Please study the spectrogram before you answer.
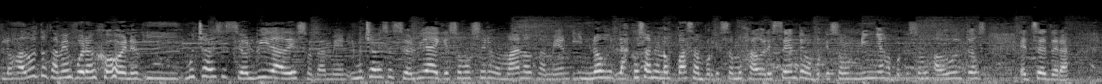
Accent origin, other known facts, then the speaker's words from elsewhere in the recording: Mendoza, Argentina; de Mendoza, tengo 13 años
